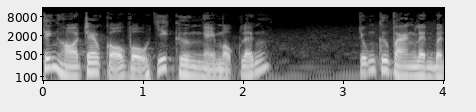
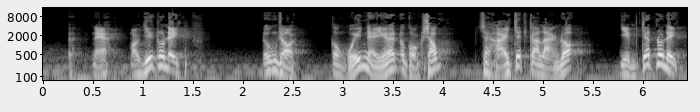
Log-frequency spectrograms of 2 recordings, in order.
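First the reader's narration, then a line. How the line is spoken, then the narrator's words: Village officials shouting. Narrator (Vietnamese): tiếng la hét của đám hương chức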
